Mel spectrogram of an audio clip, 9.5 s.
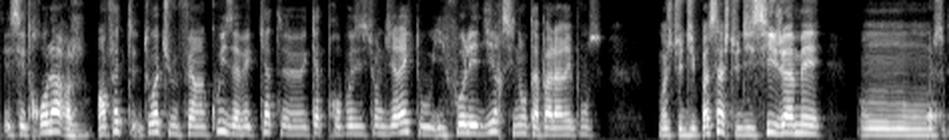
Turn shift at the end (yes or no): yes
